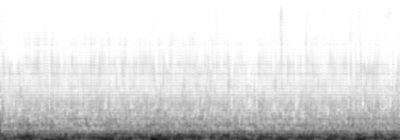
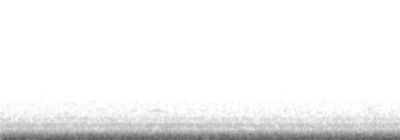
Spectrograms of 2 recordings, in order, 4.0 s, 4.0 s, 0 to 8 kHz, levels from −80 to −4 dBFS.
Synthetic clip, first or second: first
